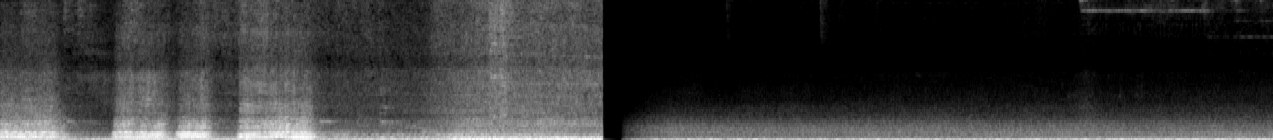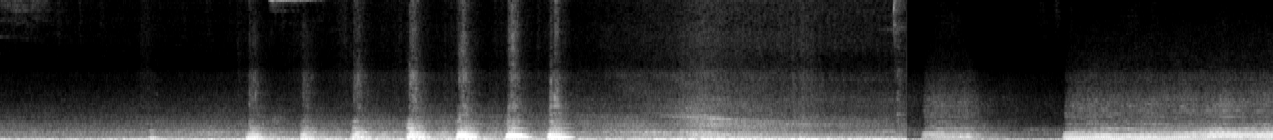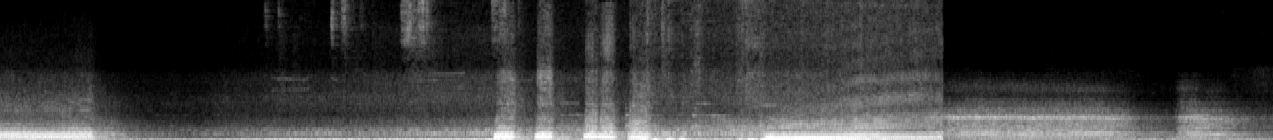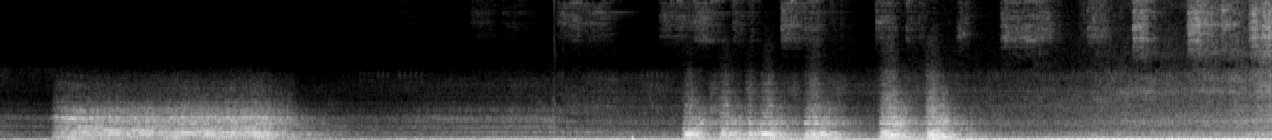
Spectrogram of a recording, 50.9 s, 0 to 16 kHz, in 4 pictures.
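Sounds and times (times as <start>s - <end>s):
locomotive air horn: 0.0s - 4.8s, 14.2s - 18.7s, 21.8s - 27.0s, 29.7s - 41.6s, 44.9s - 48.2s
rumble of moving train: 0.0s - 50.9s.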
